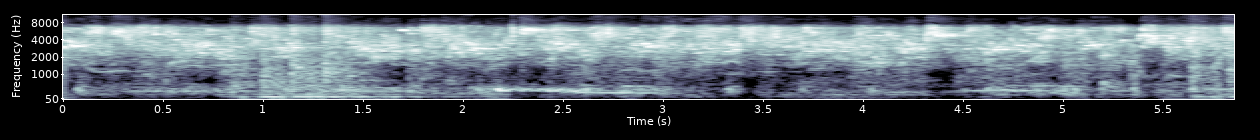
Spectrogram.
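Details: Happy lovebirds producing an unbroken flood of bright, high chirps and whistles, with one faint low descending coo near the middle.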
